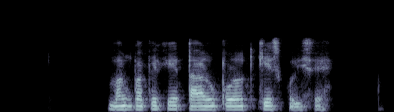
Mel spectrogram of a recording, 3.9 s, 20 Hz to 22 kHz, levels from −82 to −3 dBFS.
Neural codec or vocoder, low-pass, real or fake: codec, 16 kHz, 4 kbps, FunCodec, trained on Chinese and English, 50 frames a second; 5.4 kHz; fake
